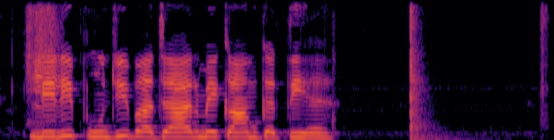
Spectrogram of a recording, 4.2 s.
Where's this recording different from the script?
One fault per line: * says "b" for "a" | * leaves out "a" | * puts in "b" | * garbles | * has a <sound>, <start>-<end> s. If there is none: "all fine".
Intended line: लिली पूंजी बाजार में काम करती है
* has a thud, 3.1-3.9 s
